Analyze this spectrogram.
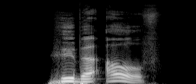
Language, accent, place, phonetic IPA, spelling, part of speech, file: German, Germany, Berlin, [ˌhyːbə ˈaʊ̯f], hübe auf, verb, De-hübe auf.ogg
- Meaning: first/third-person singular subjunctive II of aufheben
